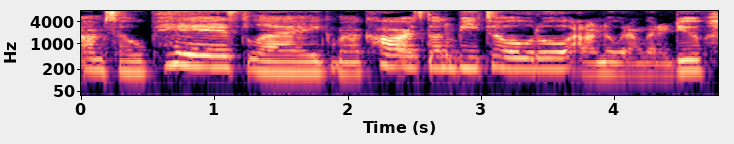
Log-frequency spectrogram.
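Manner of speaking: acted-out crying. Retelling what she told her mom while waiting for the police, imitating crying. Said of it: "I'm crying to my mom".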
